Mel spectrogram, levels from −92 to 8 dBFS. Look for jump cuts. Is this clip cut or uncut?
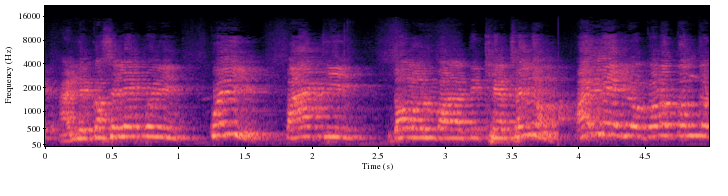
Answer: cut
